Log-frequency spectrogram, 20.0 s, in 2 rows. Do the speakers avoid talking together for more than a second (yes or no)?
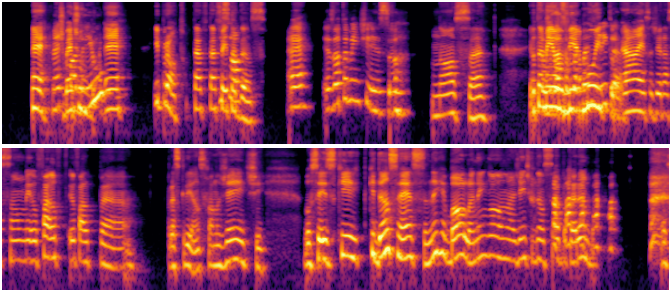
no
